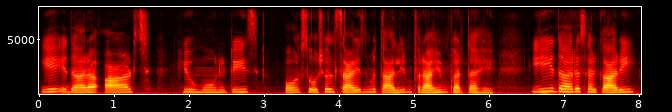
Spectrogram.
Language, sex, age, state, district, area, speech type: Urdu, female, 18-30, Delhi, North East Delhi, urban, spontaneous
